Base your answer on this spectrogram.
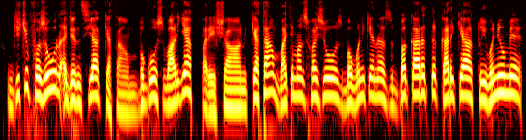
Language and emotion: Kashmiri, neutral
